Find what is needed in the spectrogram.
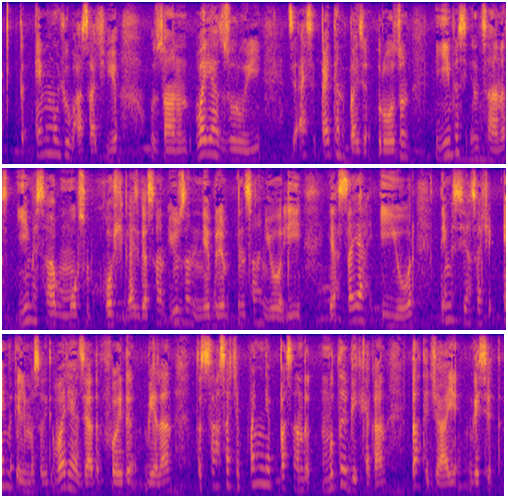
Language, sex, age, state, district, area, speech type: Kashmiri, male, 45-60, Jammu and Kashmir, Budgam, urban, spontaneous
